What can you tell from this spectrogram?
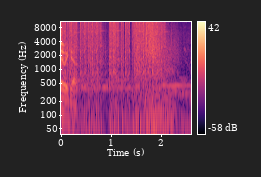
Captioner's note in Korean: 총소리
